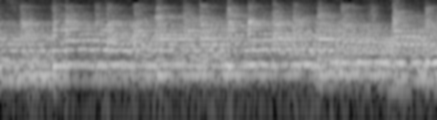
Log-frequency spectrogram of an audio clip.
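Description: Bell-like instrumental music: a continuous melody of struck, ringing notes over sustained tones.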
